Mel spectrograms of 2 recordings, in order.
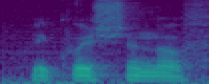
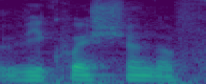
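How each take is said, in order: Both takes have the same delivery.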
